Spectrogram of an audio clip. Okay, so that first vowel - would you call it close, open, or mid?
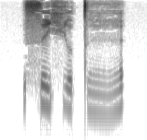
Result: close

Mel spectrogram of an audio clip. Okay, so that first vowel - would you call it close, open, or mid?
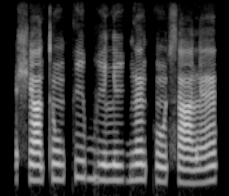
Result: open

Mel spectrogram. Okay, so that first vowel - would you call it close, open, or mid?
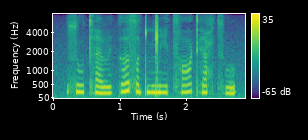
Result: close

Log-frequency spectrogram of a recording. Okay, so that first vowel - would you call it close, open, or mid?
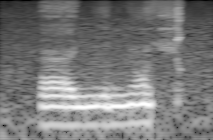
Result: open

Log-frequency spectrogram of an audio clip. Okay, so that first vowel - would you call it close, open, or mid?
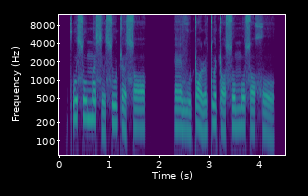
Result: close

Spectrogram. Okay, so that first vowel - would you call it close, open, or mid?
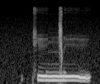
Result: close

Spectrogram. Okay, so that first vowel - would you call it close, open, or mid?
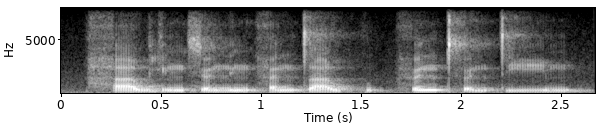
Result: open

